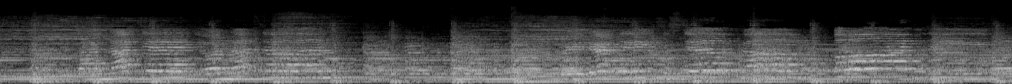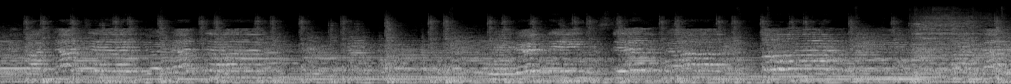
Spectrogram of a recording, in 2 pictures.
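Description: Live worship band: a woman singing the lead over electric guitar, keyboard and drums. The bass end fills out about halfway through.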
